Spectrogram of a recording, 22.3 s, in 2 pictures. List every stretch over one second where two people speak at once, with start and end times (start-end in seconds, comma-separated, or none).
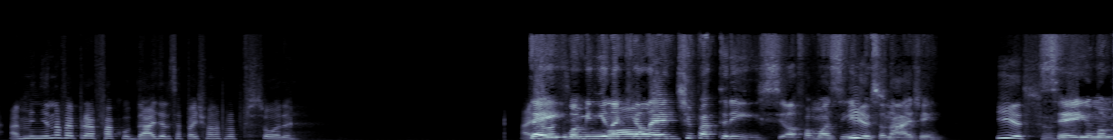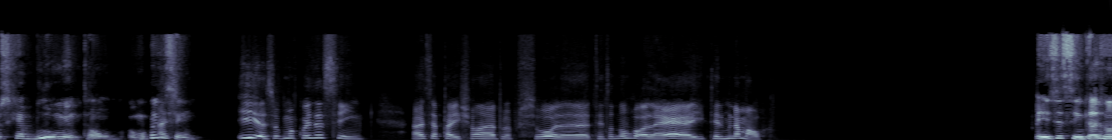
5.3-6.8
